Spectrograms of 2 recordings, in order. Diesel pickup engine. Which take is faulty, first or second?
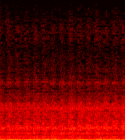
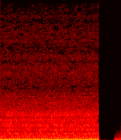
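first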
